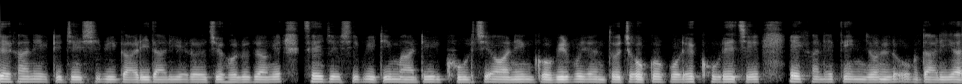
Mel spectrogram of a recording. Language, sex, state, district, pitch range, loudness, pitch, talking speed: Bengali, male, Odisha, Malkangiri, 115-120 Hz, -18 LUFS, 115 Hz, 150 wpm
